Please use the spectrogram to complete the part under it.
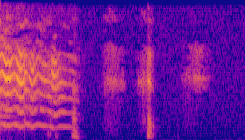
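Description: A cat lets out one drawn-out, wavering meow, followed by a few short, fainter cries and grumbles in the quiet that follows.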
